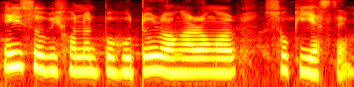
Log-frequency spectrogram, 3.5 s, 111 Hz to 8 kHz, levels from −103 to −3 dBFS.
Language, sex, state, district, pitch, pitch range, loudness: Assamese, female, Assam, Kamrup Metropolitan, 245 Hz, 230-260 Hz, -15 LUFS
